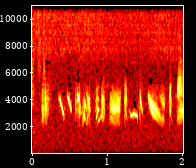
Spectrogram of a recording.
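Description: A bird chirping quickly: a run of short, high notes, many sliding downward, several a second.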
